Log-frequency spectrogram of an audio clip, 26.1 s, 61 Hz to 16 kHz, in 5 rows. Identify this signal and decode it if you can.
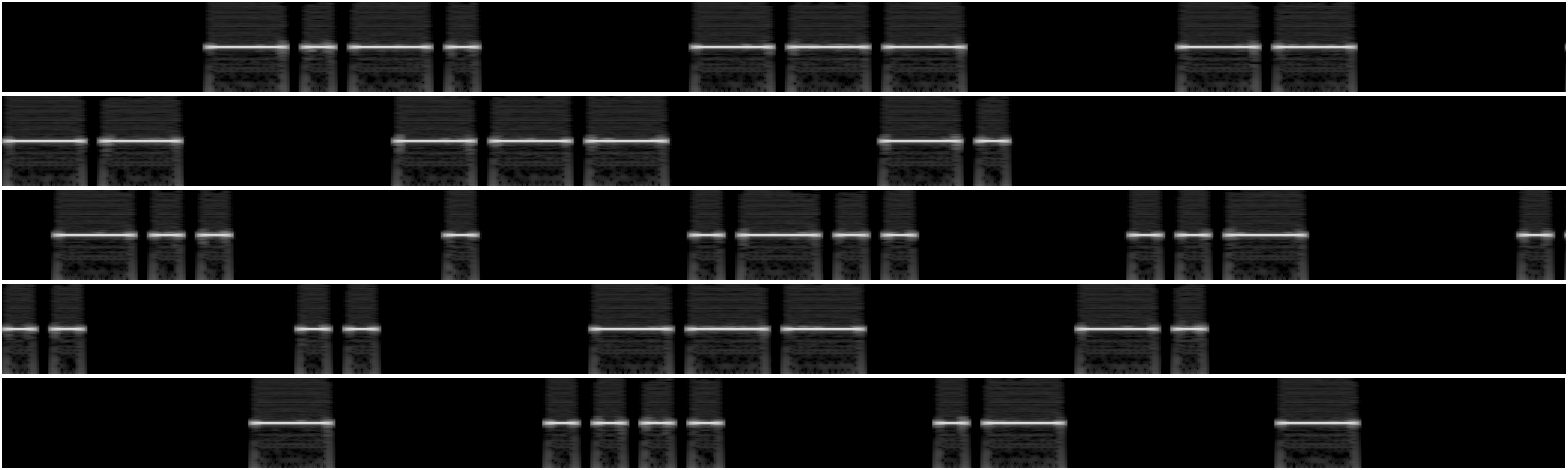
Morse code, heard as a keyed tone, about 15 wpm, spaced as for 8 wpm, 1000 Hz. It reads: COMMON DELUSION THAT
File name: qotdfiles / 8wpm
